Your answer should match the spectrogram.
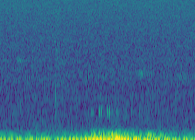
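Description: Low background rumble with a steady hum running under it, and no speech.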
